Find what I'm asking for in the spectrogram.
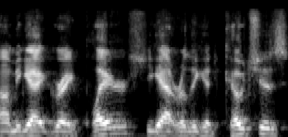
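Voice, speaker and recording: In a Southern US accent, a man talks at a very fast pace with ordinary pitch variation. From Alabama. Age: 30s. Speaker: college football head coach. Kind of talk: radio interview.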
